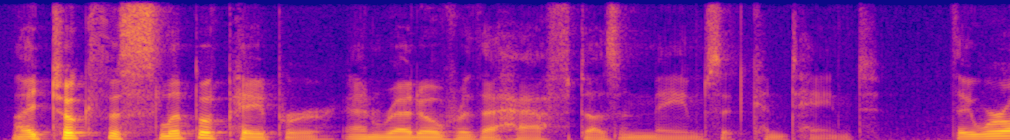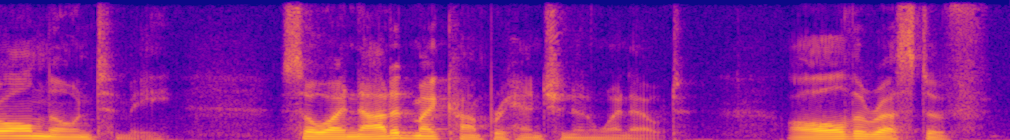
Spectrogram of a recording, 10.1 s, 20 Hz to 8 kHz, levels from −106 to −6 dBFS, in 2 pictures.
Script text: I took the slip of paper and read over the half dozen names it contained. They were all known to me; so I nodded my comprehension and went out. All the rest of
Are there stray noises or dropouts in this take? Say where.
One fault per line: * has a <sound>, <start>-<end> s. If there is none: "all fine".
all fine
